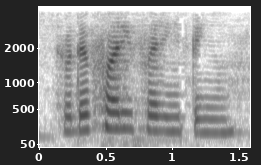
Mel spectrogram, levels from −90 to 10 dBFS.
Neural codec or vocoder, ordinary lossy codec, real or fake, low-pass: codec, 16 kHz, 4 kbps, X-Codec, WavLM features, trained on Multilingual LibriSpeech; AAC, 16 kbps; fake; 3.6 kHz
